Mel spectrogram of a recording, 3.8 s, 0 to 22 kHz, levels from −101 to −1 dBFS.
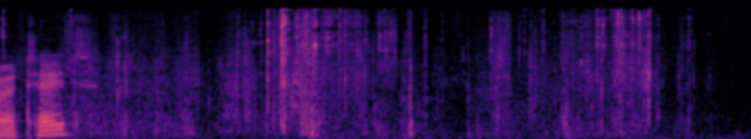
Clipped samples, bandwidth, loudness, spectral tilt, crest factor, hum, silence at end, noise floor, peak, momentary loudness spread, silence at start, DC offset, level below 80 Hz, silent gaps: under 0.1%; 17 kHz; -47 LUFS; -2.5 dB/octave; 28 dB; none; 0.3 s; -71 dBFS; -22 dBFS; 20 LU; 0 s; under 0.1%; -86 dBFS; none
